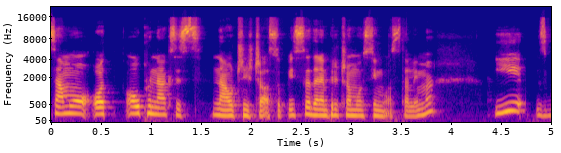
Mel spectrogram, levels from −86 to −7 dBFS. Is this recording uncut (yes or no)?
yes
